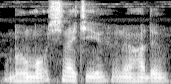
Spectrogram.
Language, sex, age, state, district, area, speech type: Bodo, male, 30-45, Assam, Chirang, rural, spontaneous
